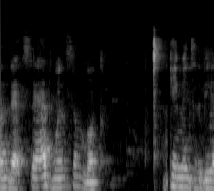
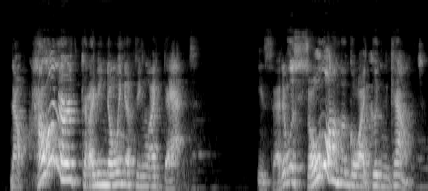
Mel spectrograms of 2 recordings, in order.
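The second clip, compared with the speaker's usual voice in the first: loud, booming friendly giant; a big-hearted giant rumbling away; 4 semitones higher, 13 dB louder than usual. Acted. BFG speaking.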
